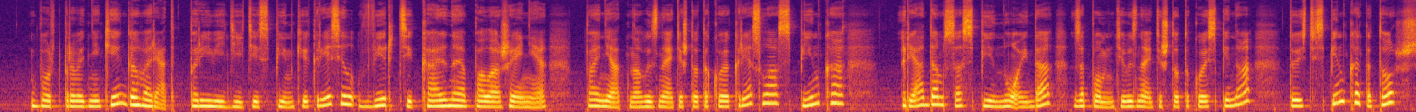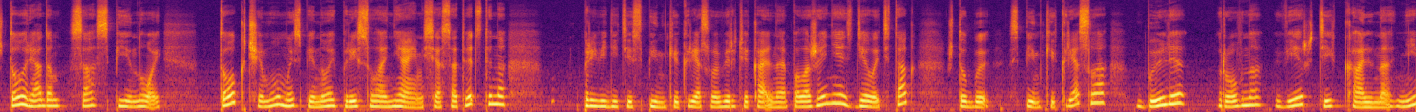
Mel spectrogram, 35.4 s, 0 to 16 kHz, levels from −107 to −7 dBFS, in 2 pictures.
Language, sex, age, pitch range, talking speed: Russian, female, 20-39, 170-210 Hz, 95 wpm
